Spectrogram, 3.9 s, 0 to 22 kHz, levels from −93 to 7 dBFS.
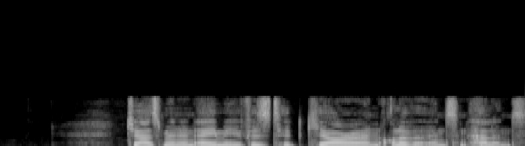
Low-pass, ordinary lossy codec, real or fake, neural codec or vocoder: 7.2 kHz; none; real; none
